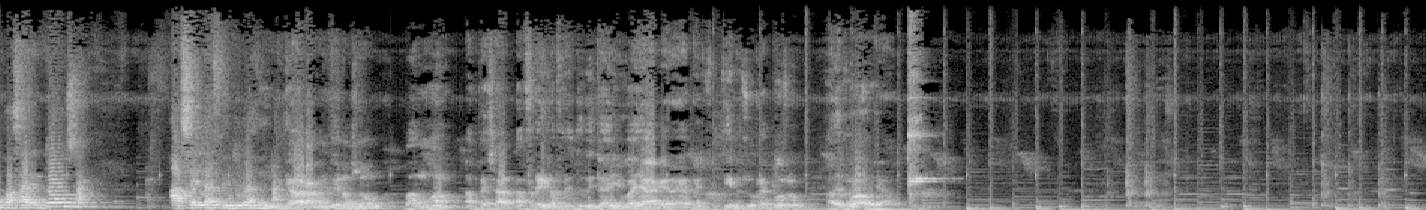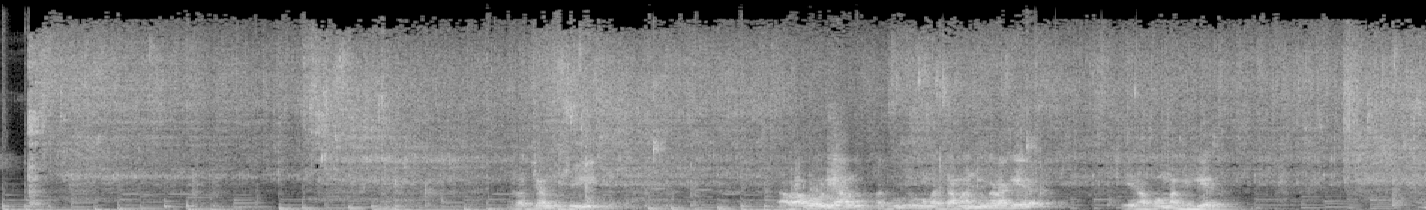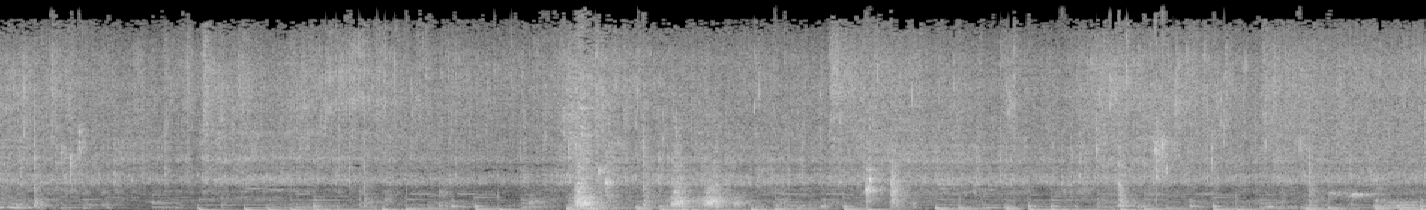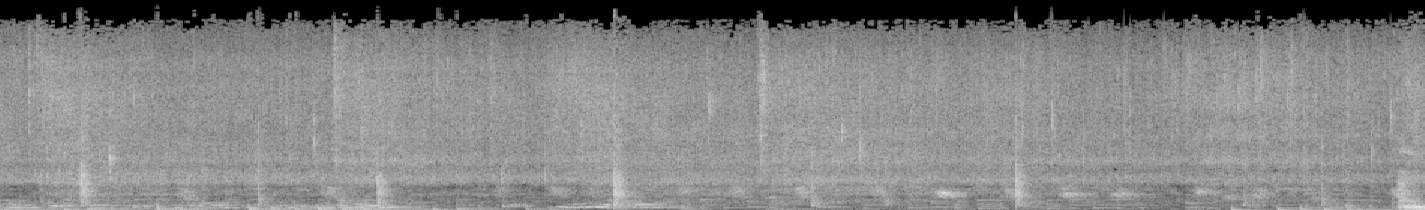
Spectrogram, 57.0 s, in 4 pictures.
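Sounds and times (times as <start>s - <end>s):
fritters sizzling in hot oil: 13.4s - 57.0s.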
